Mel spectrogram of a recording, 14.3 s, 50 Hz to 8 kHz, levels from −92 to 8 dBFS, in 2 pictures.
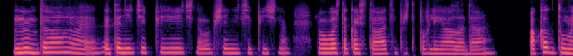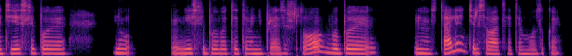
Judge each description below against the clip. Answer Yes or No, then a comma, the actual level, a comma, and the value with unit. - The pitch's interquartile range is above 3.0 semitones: No, narrow, 2.4 semitones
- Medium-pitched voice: No, high, 225 Hz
